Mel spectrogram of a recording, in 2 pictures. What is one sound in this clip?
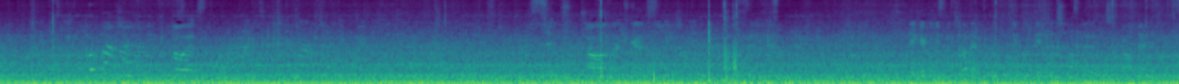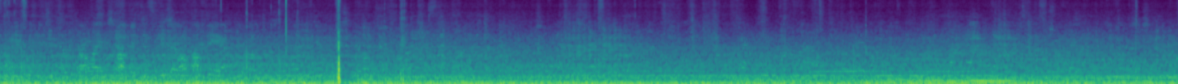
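Loose fittings inside a bus rattle and click over bumps.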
